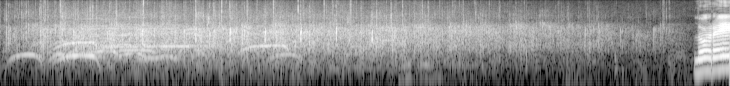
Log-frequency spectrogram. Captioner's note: applause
